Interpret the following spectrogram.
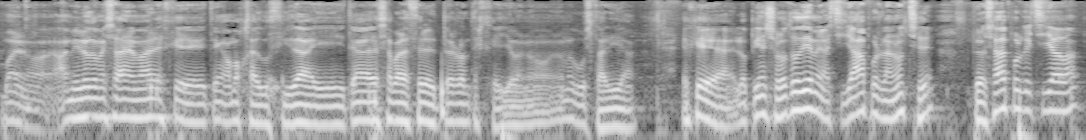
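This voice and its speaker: Brief: gravelly-voiced man, middle pitch, rambling interviewee who halts and restarts often. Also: a little mellow. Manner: rambling, halting, with many restarts and tag questions. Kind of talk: casual storytelling.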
